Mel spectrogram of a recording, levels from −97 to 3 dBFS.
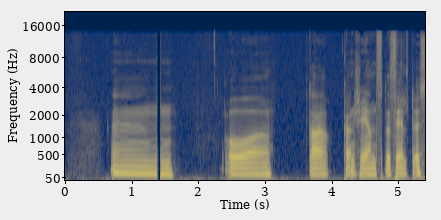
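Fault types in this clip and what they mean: Gap at a join of encoded pieces: The speech was encoded in separate pieces that were joined without trimming. Each piece keeps its encoder's start delay and its padded last frame. At 1.37 s a silence of about 58 ms cuts into the speech and lasts until 1.43 s. Its edges are smeared by the codec. The speech then resumes where it stopped. The joins fall every 4.0 s, matching the piece length.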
